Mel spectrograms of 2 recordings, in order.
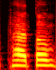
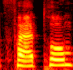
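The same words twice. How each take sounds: First: फैथम with a short neutral last vowel, "FA-thum"; alternative pronunciation. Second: फैथम said with a long O, "fa-THOME"; alternative pronunciation. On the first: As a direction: say फैथम as "FATH-um". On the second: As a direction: say फैथम as "faith-OME", rounded second vowel. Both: Shown as a demonstration. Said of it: "कुछ लोग फैथम पढ़ेंगे".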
